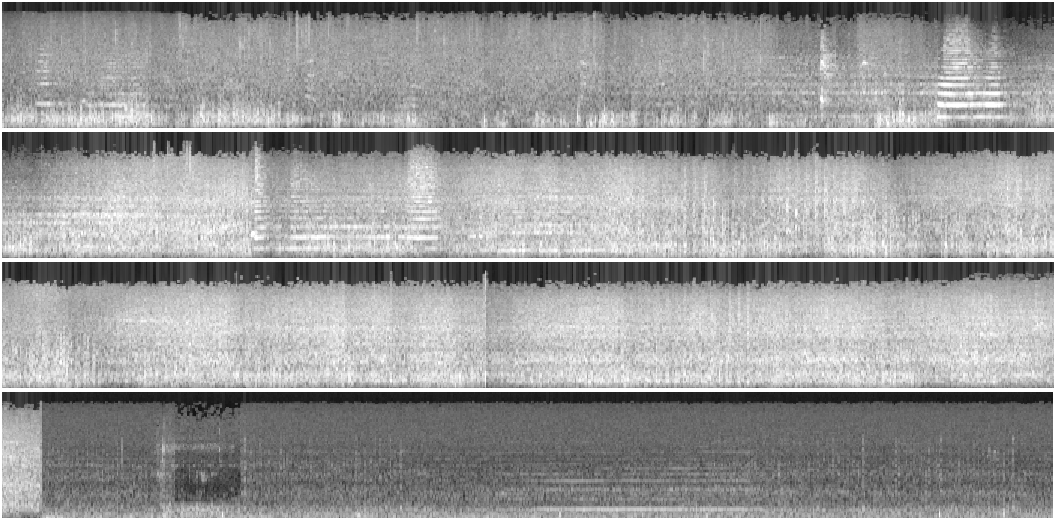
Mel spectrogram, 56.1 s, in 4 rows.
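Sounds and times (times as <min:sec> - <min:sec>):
train coaches clickety-clack: 0:00.0 - 0:47.6, 0:51.3 - 0:56.0
heavy rain: 0:00.0 - 0:56.0
train horn blast: 0:00.4 - 0:02.4, 0:10.7 - 0:13.6, 0:17.3 - 0:22.3, 0:48.7 - 0:52.5.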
